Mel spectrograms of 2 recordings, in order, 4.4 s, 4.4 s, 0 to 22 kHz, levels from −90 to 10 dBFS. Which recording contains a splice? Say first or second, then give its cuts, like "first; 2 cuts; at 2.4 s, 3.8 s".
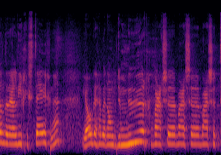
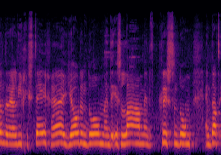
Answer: first; 2 cuts; at 1.0 s, 2.3 s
